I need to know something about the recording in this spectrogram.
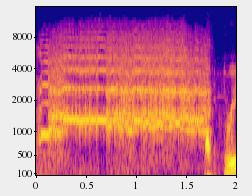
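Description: A man screaming in terror: one high, piercing scream held for nearly two seconds, then cut off sharply.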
